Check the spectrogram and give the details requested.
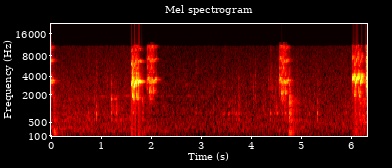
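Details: Piercing double squawk from a rosy-faced lovebird, a quieter single call about three seconds later, then another loud harsh burst at the end after a long quiet pause.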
